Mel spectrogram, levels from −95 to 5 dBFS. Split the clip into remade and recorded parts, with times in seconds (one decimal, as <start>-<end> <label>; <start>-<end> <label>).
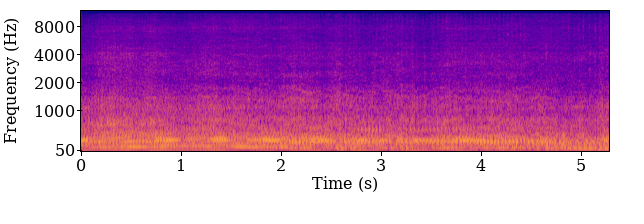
0.0-4.4 recorded; 4.4-5.3 remade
